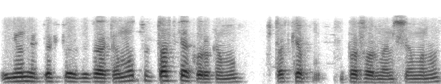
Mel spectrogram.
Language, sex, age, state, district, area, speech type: Kashmiri, male, 30-45, Jammu and Kashmir, Kupwara, urban, conversation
